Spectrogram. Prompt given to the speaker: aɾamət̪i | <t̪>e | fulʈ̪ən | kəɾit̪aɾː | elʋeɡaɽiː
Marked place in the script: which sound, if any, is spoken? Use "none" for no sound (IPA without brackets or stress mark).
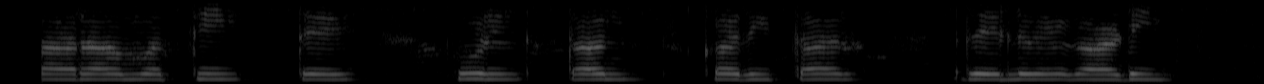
t̪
